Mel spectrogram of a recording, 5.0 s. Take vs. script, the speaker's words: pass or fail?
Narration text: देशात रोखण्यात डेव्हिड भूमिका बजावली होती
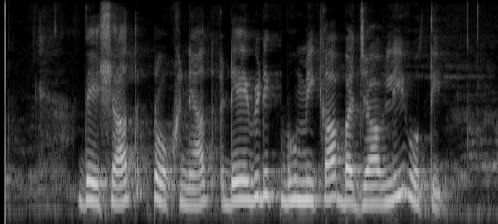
pass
